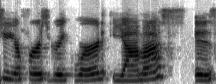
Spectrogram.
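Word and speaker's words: γεια μας: have to teach you your first greek word yamas is how you say cheers so yes yamas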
